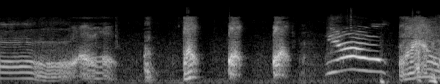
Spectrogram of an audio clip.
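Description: A cat meows loudly: a long drawn-out meow, a quick run of short, sharp cries, then two wavering, rising-and-falling meows, with no one talking.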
